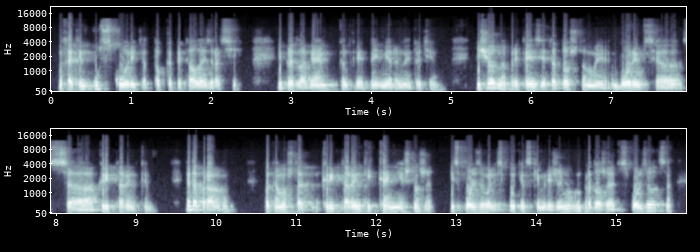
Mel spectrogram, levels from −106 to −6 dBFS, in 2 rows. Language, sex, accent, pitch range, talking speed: Russian, male, native, 100-135 Hz, 135 wpm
